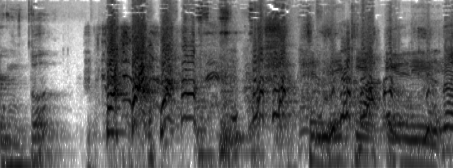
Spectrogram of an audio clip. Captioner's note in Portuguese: risadas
